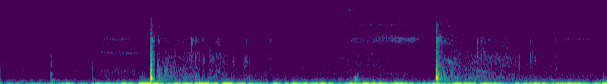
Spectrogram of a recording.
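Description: Two sharp bangs about three seconds apart, over a steady low rumble.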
